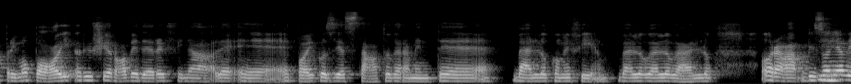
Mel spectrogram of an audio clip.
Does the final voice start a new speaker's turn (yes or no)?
no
